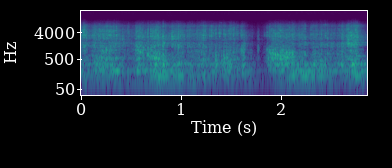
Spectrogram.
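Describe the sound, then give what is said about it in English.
A heavy secret stone door in a rock wall grinds shut, a continuous rough scraping rumble that briefly catches and pauses before grinding on to a close. No voices are heard. “Stand back, Kino, while the door closes.”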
